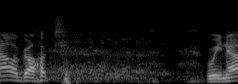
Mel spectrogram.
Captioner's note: laughing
